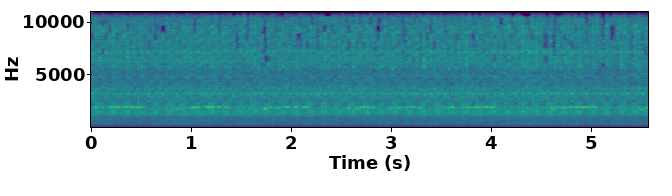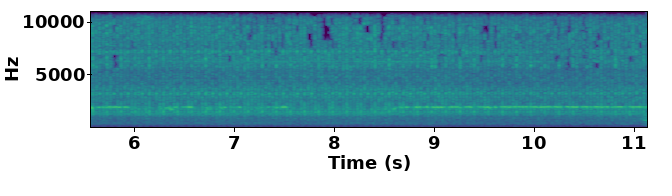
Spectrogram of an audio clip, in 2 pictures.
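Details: Kia Ceed 2.0 CRDi 140 hp diesel at idle: constant high-pitched squeal holding steady, mistakable for roller, tensioner or bearing squeal; the oil-lubricated vacuum pump on the alternator is drawing air through a small gap.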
